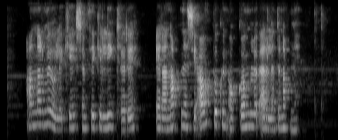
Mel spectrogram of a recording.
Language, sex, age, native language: Icelandic, female, 30-39, Icelandic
